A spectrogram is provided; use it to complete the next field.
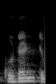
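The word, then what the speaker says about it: couldn't: नॉट को short में कुडंट भी बोलते हैं, कुड नॉट को शॉर्ट में कुडंट बोलते हैं, COULDNT, इसमें एल साइलेंट रहता है, तो हम इसे कुड बोलते हैं, कुडंट।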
